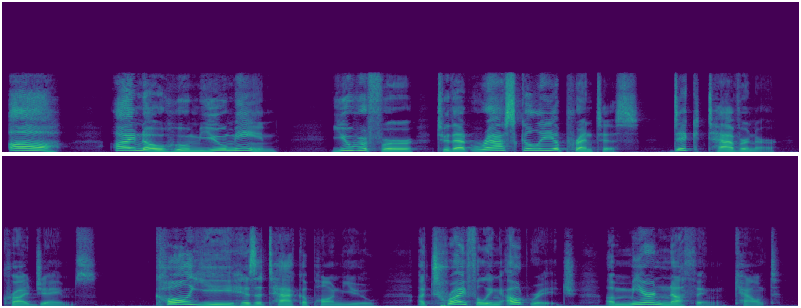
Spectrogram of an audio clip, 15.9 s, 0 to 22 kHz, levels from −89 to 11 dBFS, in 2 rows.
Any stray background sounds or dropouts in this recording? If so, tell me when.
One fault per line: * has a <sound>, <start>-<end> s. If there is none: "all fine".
all fine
